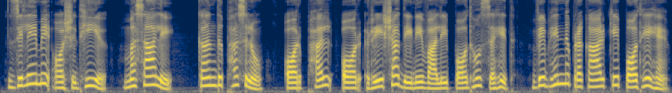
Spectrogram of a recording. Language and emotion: Hindi, neutral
